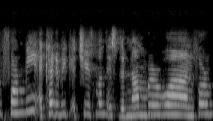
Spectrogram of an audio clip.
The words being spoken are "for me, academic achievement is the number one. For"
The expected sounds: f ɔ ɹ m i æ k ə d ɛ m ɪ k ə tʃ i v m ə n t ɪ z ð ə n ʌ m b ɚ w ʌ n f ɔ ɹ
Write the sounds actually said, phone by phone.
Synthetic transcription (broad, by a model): f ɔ ɹ m i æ k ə d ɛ m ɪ k ə tʃ i v m ə n t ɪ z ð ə n ʌ m b ɚ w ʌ n f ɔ ɹ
